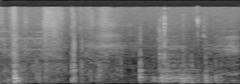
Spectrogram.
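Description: Handling noise: a sharp knock just after the start, then faint rustling and small taps as a diecast toy monster truck and the camera are moved about on a wooden surface.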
